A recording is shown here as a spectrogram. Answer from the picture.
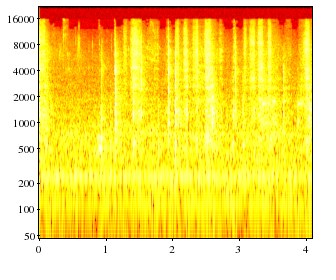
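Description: Peeled kohlrabi pushed back and forth over a Japanese mandoline's julienne teeth: a run of short, faint slicing strokes, about two to three a second, each stroke cutting thin julienne strips.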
